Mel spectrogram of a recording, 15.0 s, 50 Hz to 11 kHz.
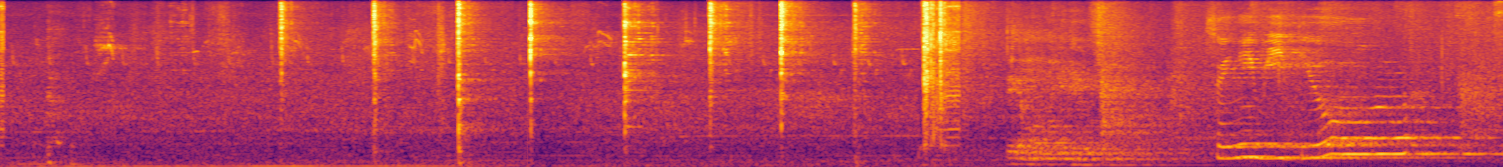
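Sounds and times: hand tool chopping ground: 6.2s - 8.8s.

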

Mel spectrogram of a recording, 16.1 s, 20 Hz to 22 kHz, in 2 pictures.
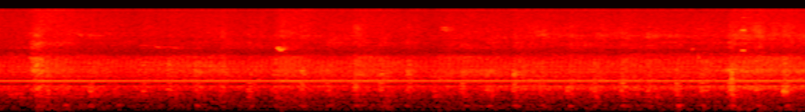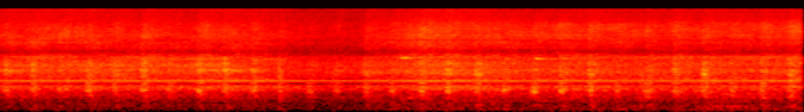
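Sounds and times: steam locomotive exhaust beats: 0.0s - 16.0s.

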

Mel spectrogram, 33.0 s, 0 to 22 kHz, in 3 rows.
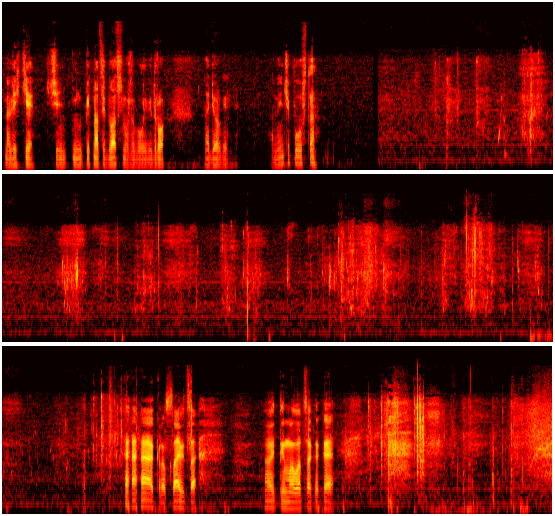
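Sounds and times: fish splashing in water: 9.9s - 11.0s, 12.1s - 12.8s, 15.4s - 16.3s, 17.4s - 21.9s.

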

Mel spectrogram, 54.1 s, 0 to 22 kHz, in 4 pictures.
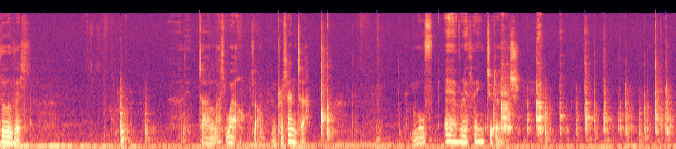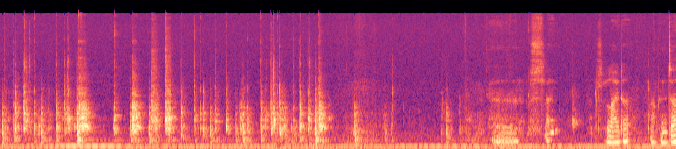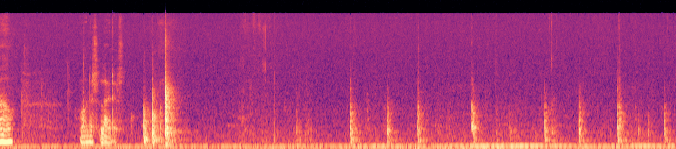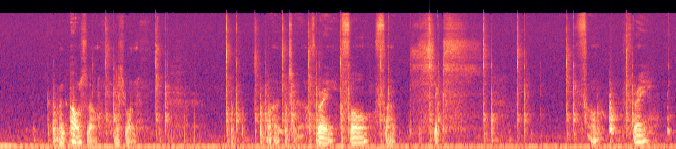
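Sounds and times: faint low hum: 0.0s - 54.0s
plastic clicks taps and scraping: 45.0s - 48.3s, 50.2s - 54.0s.

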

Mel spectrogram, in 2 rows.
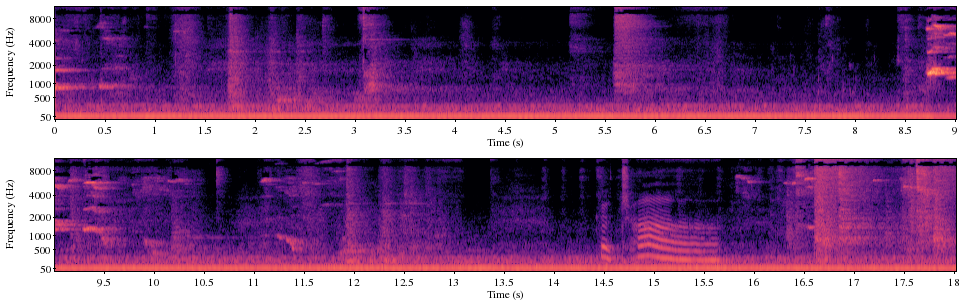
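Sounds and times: dog whining and yelping: 0.0s - 1.4s, 8.5s - 12.2s, 15.8s - 18.0s.

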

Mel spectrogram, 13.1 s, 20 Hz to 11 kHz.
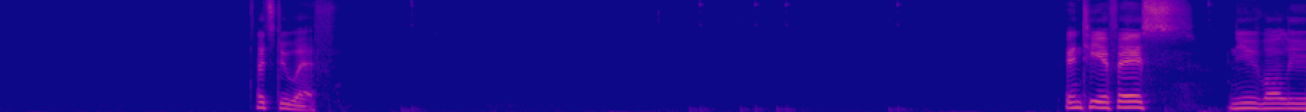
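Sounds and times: computer mouse clicks: 4.0s - 4.5s, 6.5s - 8.0s, 8.9s - 9.1s.

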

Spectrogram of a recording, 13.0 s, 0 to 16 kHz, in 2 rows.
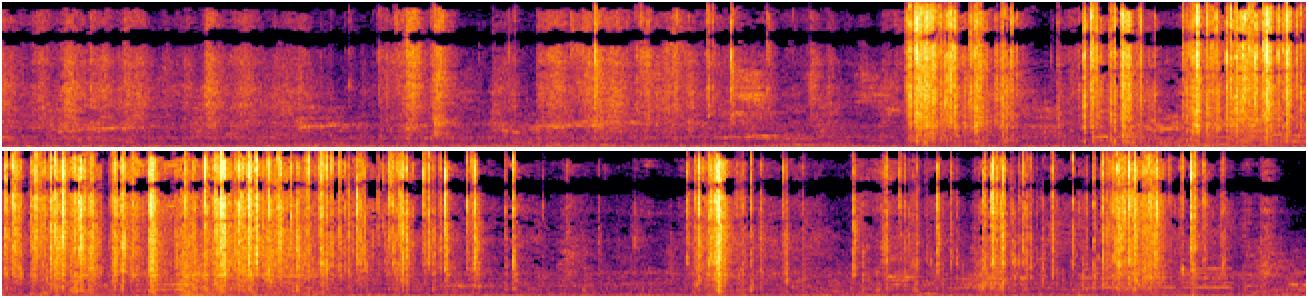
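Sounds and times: plastic bags crinkling: 4.4s - 12.7s.

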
